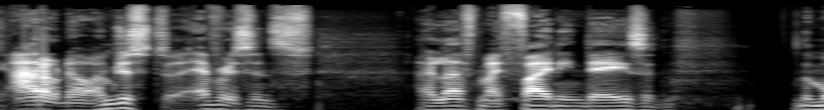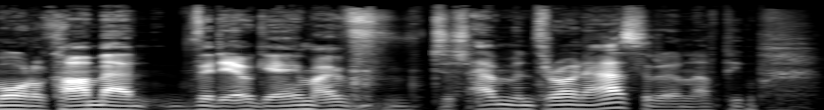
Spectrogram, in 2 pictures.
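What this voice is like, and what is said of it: Voice of a video game character. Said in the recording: “my impression of Reptile, the character from Mortal Kombat, in his later years ... Pretty spot on, I think.”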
